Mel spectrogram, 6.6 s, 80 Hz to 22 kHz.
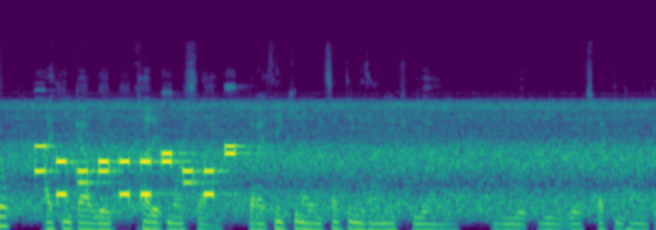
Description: Multi-frequency trunk signalling (R1, as on North American trunks), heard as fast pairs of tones, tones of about 100 ms, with phone line noise, room echo and speech in English. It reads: KP 43644032 ST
